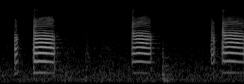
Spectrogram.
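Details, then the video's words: Hand-reared 20-day-old red-billed leiothrix (Pekin robin) chick, kept in captivity and learning to perch on a finger, giving the species' classic adult-type calling song: three harsh, nasal, buzzy notes about a second apart, each preceded by a faint short tick. "Bu klasik seslenme ötüşü Hint bülbüllerinin."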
